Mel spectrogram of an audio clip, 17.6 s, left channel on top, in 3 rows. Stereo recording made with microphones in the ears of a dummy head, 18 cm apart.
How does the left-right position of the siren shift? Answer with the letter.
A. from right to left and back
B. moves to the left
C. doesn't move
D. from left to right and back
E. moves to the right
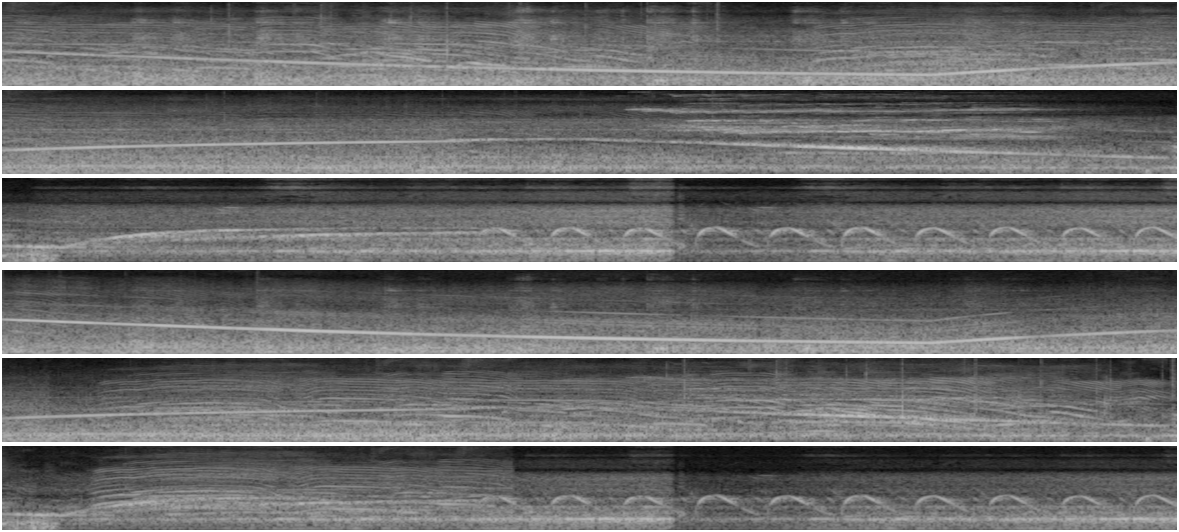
B.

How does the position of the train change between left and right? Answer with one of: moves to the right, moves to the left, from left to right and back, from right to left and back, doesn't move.
doesn't move.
